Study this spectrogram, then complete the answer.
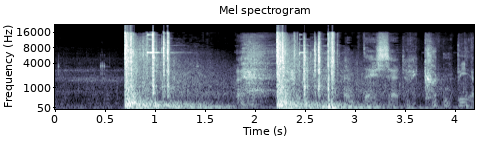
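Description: A scoped rifle fires loud shots that echo away.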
